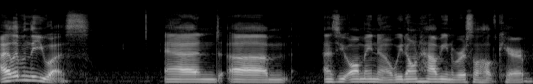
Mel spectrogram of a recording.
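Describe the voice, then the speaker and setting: A man with an American accent has a plain, everyday voice at medium pitch and a moderate pace. The recording is very clean, with a silent background. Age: 20s. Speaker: YouTuber. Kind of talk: casual vlog rant. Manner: casual, filler-heavy. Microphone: new mic.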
